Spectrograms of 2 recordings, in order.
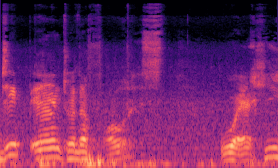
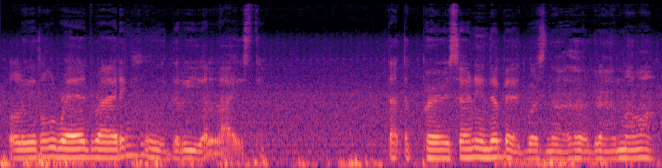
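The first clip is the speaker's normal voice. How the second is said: plain reading voice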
